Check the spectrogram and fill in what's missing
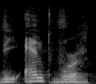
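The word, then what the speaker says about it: Die Antwoord: Our band is called The Antwoord. And that means the answer. The people from America, they say it a little bit funny because they can't say it right. How do they say it? They say... – And they say like, The Antwoord. It sounds a bit... fucking stupid, actually.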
